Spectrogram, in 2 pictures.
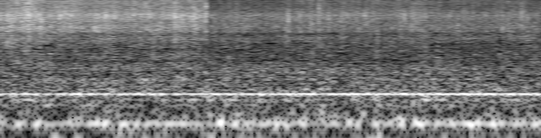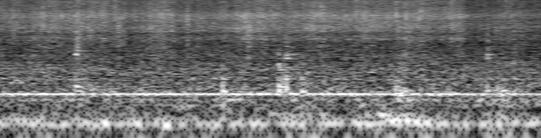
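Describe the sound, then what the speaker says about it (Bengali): Chopped onion frying in hot white oil with cumin in a pan, a steady close sizzle and hiss throughout with light stirring scrapes, no voices. "তো পেঁয়াজটা এখানে অল্প ভেজে নেব, এটা কিন্তু বেশি ভাজবো না।"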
